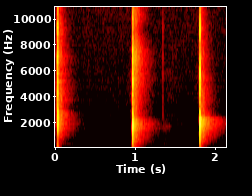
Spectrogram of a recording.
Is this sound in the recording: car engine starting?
no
